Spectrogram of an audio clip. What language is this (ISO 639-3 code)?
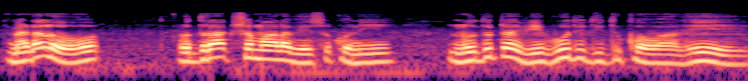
tel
